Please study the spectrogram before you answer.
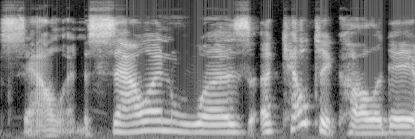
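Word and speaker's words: Samhain: It's commonly mispronounced Sam Hayne.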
